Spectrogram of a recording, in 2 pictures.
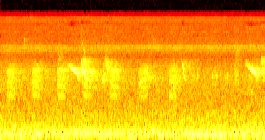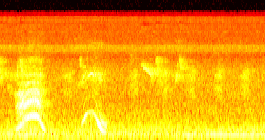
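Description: Small birds chirping in short, repeated notes, with two louder pitched calls that rise and then fall, about six and seven seconds in.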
